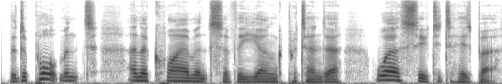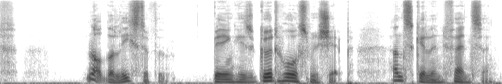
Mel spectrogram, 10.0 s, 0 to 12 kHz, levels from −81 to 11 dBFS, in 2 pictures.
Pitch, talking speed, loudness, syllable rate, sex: 115 Hz, 155 wpm, -18 LUFS, 4.9 syllables/s, male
